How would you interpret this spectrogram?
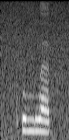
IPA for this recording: pʰ ʊ˧ ŋ w ɐ˧ k̚

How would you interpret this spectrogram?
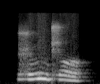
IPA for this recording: ʐ y n d͡ʒ ɤ

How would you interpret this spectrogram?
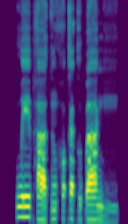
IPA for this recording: w eː˦ pʰ aː˨ t ũ˦ h ɔ˦ k a˦ k ʊ˨ ɓ aː˦ ŋ iː˨

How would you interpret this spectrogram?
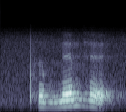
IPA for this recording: pʰ ə m ŋ ɛ m ɦ ɛ

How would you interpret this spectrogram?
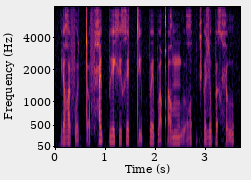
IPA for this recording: ɾʲ o ʁ œ f o̰ tː ɔ̰ f ħ i pː i e̯ xʲ u x ɪ tː ḭ pː ʏ e̯ p o̰ qʼ ṵ ʁ mː ṵ ʁ | t͡ʃʼ ʊ z u p œ x ħ ṵ

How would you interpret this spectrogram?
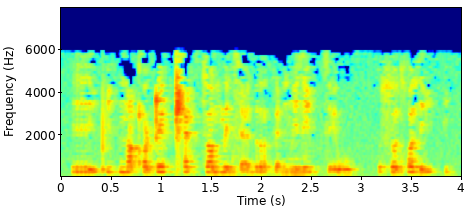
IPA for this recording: r ḭ pʼ i p n æ qʼ u ʈ e p ǁʰ æ k t͡s ɒ d m e d s æ̰ d r ɒ k ɾ æ̰ d m i z i p t͡s ḛ w | s o d χ o z ḭ k

